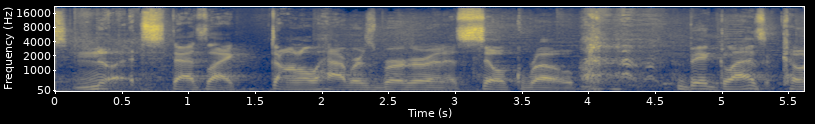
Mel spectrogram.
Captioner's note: laughs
